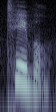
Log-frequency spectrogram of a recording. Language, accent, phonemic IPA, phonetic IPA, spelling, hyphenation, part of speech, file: English, General American, /ˈteɪbl̩/, [ˈtʰeɪb(ə)ɫ], table, ta‧ble, noun / verb, En-us-table.ogg
- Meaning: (noun) Furniture with a top surface to accommodate a variety of uses.: An item of furniture with a flat top surface raised above the ground, usually on one or more legs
